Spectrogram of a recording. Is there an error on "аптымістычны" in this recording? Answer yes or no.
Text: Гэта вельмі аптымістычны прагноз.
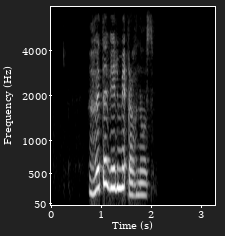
yes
